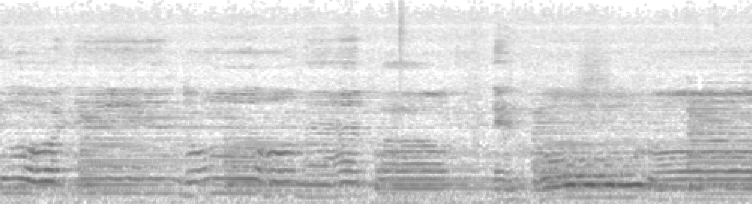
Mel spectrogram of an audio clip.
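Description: Men's voices singing a spiritual with sustained, sliding notes, played back from a video through the room's speakers.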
